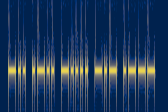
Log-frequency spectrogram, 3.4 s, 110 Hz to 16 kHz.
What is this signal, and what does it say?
Morse code, heard as a keyed tone, about 25 wpm, 700 Hz. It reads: DL6KJ
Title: DXCC-100 Call Signs - 5 Characters - 25wpm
